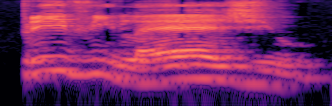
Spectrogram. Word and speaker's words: privilégio: O som aí, que a pessoa errou, ela usou o E, mas na verdade a palavra é grafada, é escrita com I. Privilégio, tá certo?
